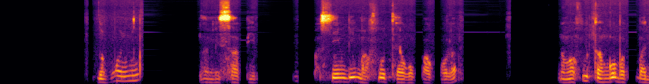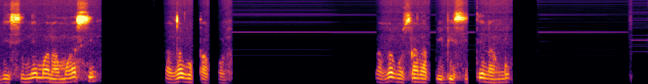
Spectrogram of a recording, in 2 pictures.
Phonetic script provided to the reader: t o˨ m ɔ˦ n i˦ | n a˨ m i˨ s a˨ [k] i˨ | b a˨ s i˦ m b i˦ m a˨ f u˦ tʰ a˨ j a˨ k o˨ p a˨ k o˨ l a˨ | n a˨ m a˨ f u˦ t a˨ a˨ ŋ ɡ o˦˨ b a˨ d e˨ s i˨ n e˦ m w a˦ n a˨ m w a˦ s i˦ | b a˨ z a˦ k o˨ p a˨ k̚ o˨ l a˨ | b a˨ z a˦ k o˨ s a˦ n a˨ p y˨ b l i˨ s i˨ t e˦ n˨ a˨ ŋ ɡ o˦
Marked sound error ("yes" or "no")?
yes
